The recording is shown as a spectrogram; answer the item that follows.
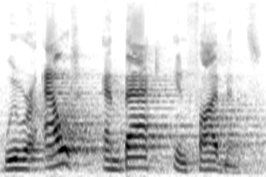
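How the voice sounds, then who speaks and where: A man telling a personal anecdote at a theater event, warmly amused and lingering on the punchlines. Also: a little high, animated, unhurried, slight background noise. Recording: echoey hall, faint ambience.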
